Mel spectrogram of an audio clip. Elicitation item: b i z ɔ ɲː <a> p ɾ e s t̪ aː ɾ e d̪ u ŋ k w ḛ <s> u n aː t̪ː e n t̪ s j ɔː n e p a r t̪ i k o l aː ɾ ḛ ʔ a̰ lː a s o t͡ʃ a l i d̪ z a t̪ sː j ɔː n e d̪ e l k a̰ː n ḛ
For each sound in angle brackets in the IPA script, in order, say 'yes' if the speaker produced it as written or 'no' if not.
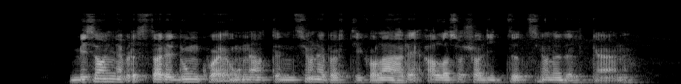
yes, no

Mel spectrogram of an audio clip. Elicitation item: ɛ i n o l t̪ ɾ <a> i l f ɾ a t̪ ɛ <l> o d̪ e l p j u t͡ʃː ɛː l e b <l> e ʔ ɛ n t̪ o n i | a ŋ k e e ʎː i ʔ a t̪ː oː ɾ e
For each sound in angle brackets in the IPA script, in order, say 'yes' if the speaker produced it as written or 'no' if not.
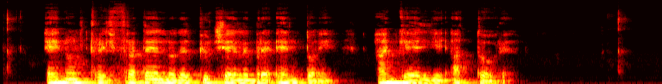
no, no, no

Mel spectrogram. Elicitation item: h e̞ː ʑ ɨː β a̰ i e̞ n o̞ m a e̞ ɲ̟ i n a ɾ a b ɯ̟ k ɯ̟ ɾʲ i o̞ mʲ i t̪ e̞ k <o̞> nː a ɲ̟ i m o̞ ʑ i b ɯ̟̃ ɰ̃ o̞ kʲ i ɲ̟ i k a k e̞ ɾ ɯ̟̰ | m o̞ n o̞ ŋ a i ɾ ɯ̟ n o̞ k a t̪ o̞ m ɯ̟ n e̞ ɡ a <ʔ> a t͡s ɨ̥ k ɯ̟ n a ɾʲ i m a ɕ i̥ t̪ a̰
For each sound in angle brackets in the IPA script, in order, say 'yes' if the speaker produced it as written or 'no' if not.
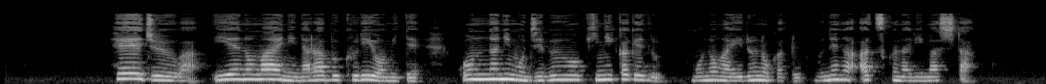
no, yes

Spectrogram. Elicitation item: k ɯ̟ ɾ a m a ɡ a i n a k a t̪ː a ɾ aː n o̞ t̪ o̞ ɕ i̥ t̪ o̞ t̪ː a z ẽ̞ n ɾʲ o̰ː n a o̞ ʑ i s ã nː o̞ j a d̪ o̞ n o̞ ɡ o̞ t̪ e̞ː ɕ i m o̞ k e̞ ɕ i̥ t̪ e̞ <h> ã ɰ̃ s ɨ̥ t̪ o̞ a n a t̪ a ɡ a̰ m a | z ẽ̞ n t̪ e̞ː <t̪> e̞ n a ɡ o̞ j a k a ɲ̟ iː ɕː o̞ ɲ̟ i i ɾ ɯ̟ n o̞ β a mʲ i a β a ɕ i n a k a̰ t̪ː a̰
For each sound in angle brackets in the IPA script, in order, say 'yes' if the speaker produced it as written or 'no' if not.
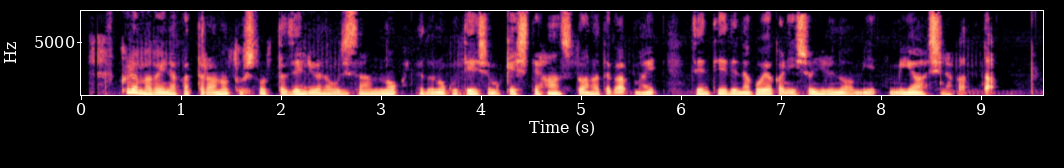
yes, no

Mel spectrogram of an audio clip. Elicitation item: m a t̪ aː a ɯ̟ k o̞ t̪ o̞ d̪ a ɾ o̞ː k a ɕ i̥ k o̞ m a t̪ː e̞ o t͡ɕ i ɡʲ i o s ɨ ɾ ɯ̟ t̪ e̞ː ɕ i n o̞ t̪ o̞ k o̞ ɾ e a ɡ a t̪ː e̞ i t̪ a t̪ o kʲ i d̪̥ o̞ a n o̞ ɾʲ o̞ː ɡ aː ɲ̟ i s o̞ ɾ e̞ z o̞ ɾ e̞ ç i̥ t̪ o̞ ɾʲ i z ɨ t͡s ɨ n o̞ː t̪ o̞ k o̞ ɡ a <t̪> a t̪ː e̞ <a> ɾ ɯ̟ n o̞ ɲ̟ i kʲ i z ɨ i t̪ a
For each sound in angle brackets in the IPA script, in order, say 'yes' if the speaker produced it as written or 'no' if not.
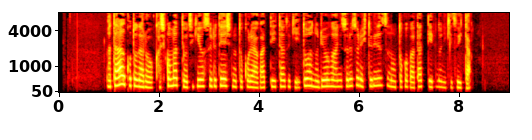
yes, no

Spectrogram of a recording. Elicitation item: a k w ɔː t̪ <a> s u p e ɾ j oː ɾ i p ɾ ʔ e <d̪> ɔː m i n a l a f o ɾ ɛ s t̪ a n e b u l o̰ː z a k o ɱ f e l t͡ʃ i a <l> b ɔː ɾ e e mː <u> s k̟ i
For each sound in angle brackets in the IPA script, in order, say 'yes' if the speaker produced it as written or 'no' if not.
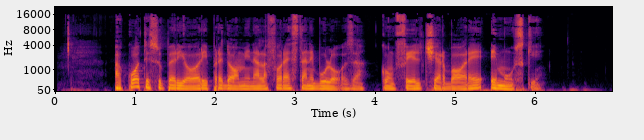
no, yes, no, yes

